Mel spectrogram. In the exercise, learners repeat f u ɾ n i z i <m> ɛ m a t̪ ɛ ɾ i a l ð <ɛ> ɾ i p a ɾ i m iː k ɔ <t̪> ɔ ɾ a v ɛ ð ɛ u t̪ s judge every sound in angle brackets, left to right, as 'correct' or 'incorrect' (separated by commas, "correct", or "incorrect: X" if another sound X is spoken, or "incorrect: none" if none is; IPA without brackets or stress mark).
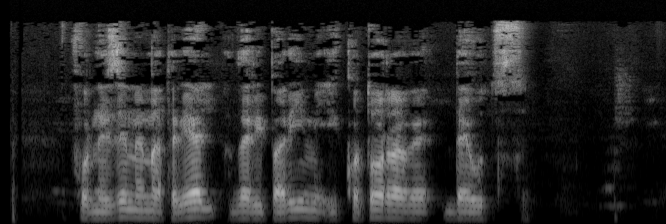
correct, correct, correct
